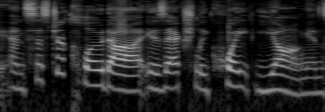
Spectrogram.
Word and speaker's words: Clodagh: head nun who is sister Clodagh and I think I'm pronouncing that correctly and sister Clodagh is actually quite young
